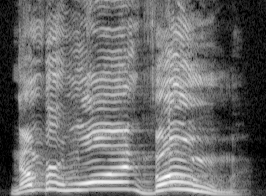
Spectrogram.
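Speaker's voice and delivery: very high, loud drawn-out game show call; triumphant announcement. Pretend. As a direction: belt out the winning roll. Announces winning roll like game show.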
